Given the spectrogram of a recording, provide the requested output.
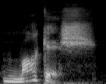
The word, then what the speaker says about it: mawkish: next up it's mawkish now this sounds like I mean if someone just said it you would think to mock someone to make fun of them so if your mawkish you're mocking someone but this word is actually spelled and aw okay so it's not the same as mocking someone to be mawkish it's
